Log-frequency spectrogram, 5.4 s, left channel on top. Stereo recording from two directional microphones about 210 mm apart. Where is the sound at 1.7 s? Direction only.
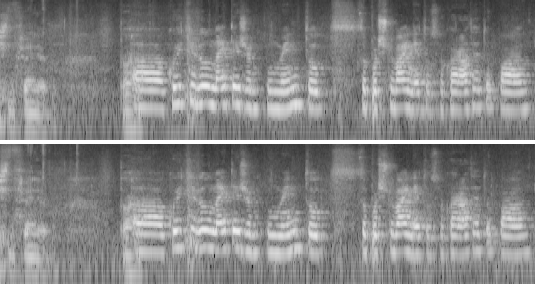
55° left (ahead or behind).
